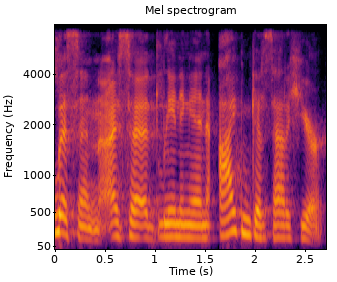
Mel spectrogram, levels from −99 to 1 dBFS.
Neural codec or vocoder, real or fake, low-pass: vocoder, 44.1 kHz, 80 mel bands, Vocos; fake; 7.2 kHz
